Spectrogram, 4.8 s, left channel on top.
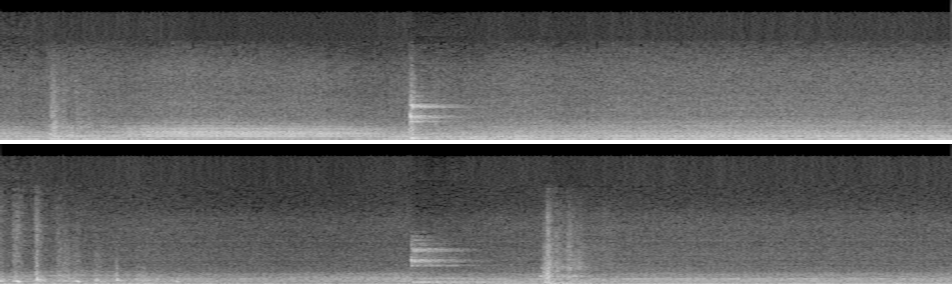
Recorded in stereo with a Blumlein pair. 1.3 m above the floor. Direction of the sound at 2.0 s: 50° left.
